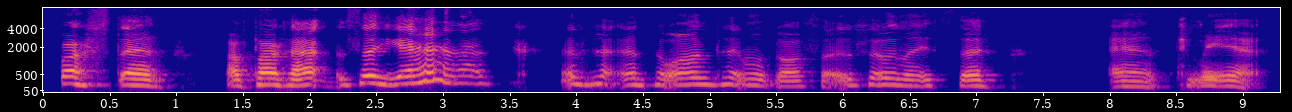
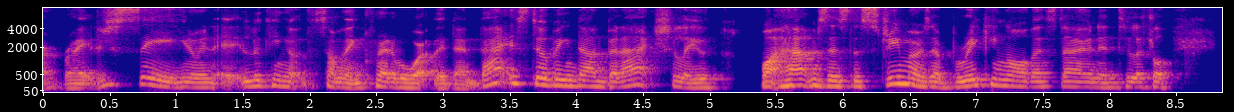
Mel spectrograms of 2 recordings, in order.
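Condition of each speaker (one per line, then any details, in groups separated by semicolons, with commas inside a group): Cerebral palsy; walking always difficult; speaks differently, speaks very slowly
No condition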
